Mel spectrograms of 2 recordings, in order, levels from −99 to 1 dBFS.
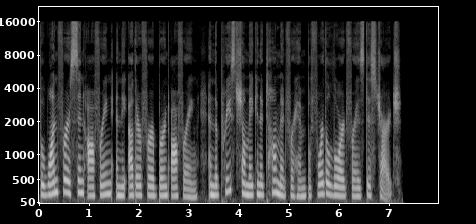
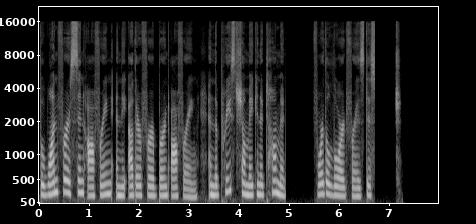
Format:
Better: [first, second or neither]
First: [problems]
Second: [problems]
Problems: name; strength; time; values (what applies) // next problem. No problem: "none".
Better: first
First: none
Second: audio cutting out; at 5 s for 0.5 s and at 6.5 s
